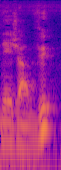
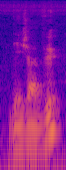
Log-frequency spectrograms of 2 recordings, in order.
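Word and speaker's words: déjà vu: see like it's spelled we see it in English in deja vu but it should be pronounced in deja vu deja vu already seen and then boot which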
